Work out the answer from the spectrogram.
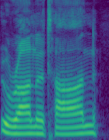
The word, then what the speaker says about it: orangutan: It's pronounced orangutan.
